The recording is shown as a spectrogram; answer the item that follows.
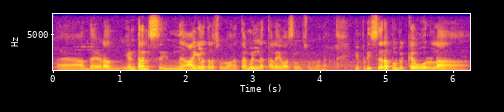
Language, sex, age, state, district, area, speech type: Tamil, male, 45-60, Tamil Nadu, Perambalur, urban, spontaneous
